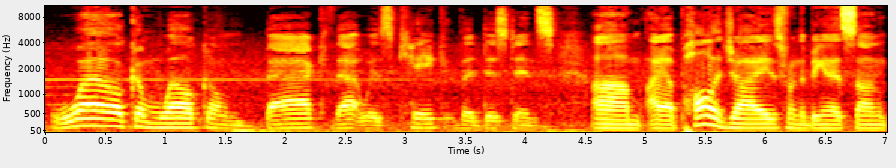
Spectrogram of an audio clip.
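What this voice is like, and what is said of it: Crackly, rough sick-sounding voice. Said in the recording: “my voice is crackly and gross because that bug is going around”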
